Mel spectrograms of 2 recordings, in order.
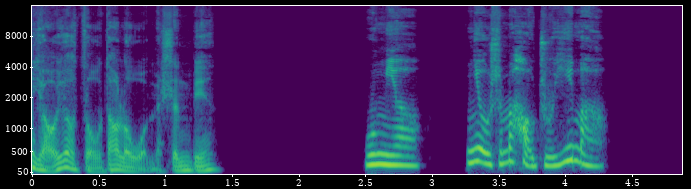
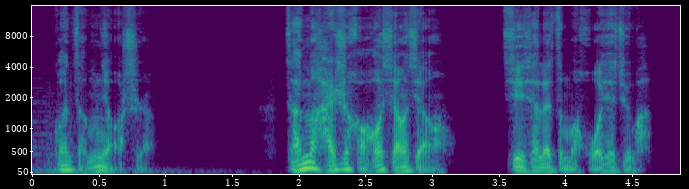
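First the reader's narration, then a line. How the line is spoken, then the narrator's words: Calm, detached. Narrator (Chinese): 我淡淡的说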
